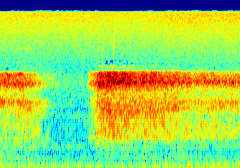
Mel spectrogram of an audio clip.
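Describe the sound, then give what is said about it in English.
A person breathes out deeply in an airy, sigh-like rush of breath. A brief break is followed by a stronger, longer exhale that carries on to the end. It is fairly faint and heard without talk. “I just love the way you breathe. Can you do that one more time?”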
